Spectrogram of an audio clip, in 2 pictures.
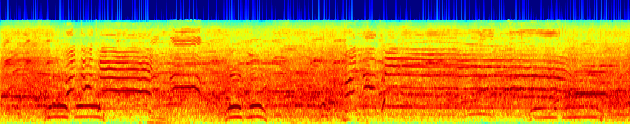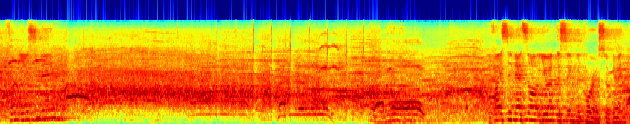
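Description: A large crowd sings along loudly.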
